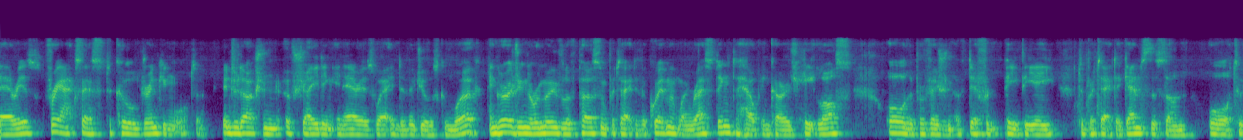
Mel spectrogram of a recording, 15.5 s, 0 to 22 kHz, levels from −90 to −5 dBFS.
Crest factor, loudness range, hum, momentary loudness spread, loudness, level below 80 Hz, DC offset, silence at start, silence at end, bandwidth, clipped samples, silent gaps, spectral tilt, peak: 14 dB; 3 LU; none; 6 LU; -20 LUFS; -58 dBFS; under 0.1%; 0 s; 0 s; 8.4 kHz; under 0.1%; none; -6.5 dB/octave; -6 dBFS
